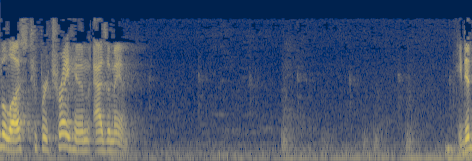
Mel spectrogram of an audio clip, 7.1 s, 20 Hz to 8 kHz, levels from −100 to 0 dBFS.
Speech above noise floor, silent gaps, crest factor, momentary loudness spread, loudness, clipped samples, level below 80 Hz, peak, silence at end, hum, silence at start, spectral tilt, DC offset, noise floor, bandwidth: 31 dB; none; 22 dB; 27 LU; -23 LUFS; under 0.1%; -48 dBFS; -6 dBFS; 0 s; none; 0 s; -6 dB/octave; under 0.1%; -53 dBFS; 6 kHz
